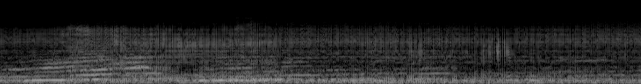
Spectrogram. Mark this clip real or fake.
fake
